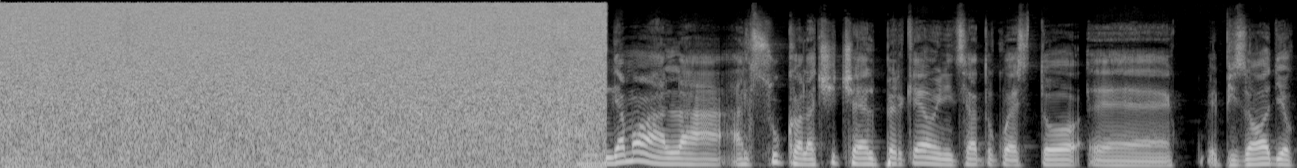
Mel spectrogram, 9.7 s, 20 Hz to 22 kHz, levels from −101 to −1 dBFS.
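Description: From 0 to 4.55 s there is a wrong sample width fault: 32-bit integer audio read as 16-bit. Each sample becomes two values, so the speech plays at half speed, an octave low, buried in loud noise. A sample rate error would slow it cleanly, without that noise.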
